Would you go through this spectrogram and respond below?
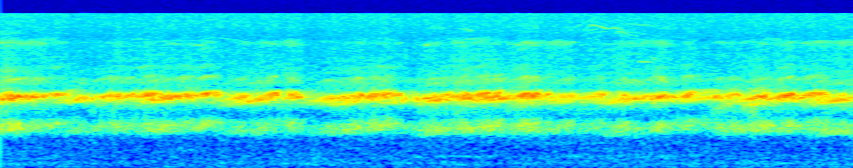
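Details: Many frogs calling together on Harstine Island, Washington, at night under a February full moon early in their season; an unbroken wall of rapid croaking trills holding two steady tones, with brief dips in loudness.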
